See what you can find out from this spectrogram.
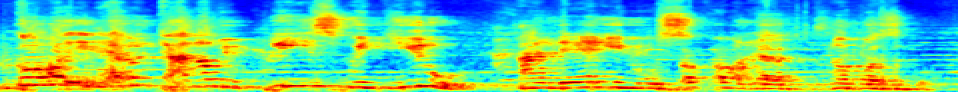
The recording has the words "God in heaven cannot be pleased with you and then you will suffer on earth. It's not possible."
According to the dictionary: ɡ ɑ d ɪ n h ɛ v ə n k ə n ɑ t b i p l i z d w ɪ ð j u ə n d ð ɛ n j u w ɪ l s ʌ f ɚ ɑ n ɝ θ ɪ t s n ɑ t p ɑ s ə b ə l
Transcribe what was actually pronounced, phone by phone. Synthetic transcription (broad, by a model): ɡ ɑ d ɪ n h ɛ v ə n k ə n ɑ t b i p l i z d w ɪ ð j u ə n d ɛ n j u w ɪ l s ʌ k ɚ ɑ n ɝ f ɪ t s n ɑ t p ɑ s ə b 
